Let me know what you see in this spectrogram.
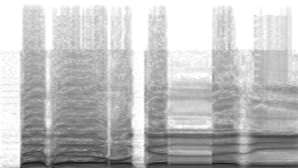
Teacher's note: ro-nya dibaca tebal karena dia ro berharakat fathah.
